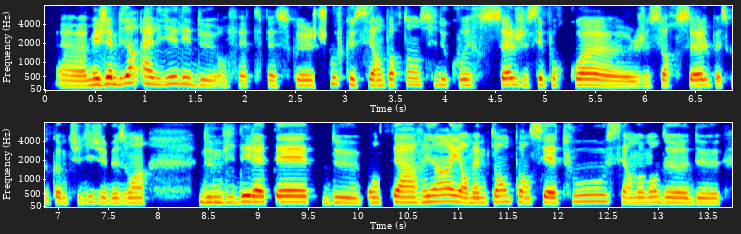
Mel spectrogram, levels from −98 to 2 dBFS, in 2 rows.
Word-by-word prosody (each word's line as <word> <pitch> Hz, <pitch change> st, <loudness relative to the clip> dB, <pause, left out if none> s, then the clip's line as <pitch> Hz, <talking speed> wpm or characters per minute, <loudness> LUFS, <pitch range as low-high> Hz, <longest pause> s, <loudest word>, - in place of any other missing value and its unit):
heu, 175 Hz, -1 st, -1 dB
mais 210 Hz, +2 st, +6 dB
j'aime 235 Hz, +2 st, +8 dB
bien 265 Hz, +5 st, +4 dB
allier 240 Hz, 0 st, +1 dB
les 240 Hz, -1 st, -1 dB
2, 190 Hz, -2 st, -5 dB
en 175 Hz, -, -11 dB
fait, 170 Hz, 0 st, -10 dB
parce 175 Hz, -1 st, -4 dB
que 185 Hz, -1 st, -2 dB
je -, -, -2 dB
trouve 235 Hz, -1 st, -6 dB
que 210 Hz, -, -1 dB
c'est 200 Hz, -, -1 dB
important 205 Hz, +3 st, -2 dB
aussi 215 Hz, +2 st, -9 dB
de 205 Hz, -, -4 dB
courir 195 Hz, 0 st, -4 dB
seule. 220 Hz, +1 st, +1 dB
Je 205 Hz, -3 st, -5 dB
sais 200 Hz, +3 st, +1 dB
pourquoi, 205 Hz, 0 st, 0 dB, 0.3 s
heu, 165 Hz, -1 st, -1 dB
je 165 Hz, +1 st, -9 dB
sors 185 Hz, +3 st, -4 dB
seule 195 Hz, +1 st, +2 dB
parce 160 Hz, -, -7 dB
que, -, -, -13 dB
comme 175 Hz, +1 st, -5 dB
tu 175 Hz, -, -11 dB
dis, 195 Hz, +3 st, -9 dB
j'ai 185 Hz, -2 st, -6 dB
besoin 170 Hz, +1 st, -3 dB, 0.5 s
de 190 Hz, -1 st, -2 dB
me 190 Hz, 0 st, -2 dB
vider 190 Hz, +3 st, +4 dB
la 200 Hz, -1 st, +7 dB
tête, 205 Hz, 0 st, +4 dB
de 175 Hz, -1 st, -3 dB
penser 185 Hz, +2 st, -1 dB
à 185 Hz, -1 st, +4 dB
rien 215 Hz, +4 st, +1 dB
et 215 Hz, -2 st, +4 dB
en 175 Hz, -, +1 dB
même 175 Hz, 0 st, -2 dB
temps 205 Hz, +2 st, -1 dB
penser 190 Hz, -1 st, 0 dB
à 180 Hz, -, +4 dB
tout. 220 Hz, +5 st, -4 dB
C'est 205 Hz, -3 st, -6 dB
un 175 Hz, -, -5 dB
moment 180 Hz, +2 st, -3 dB
de 180 Hz, -2 st, -1 dB
de 165 Hz, -1 st, -4 dB
190 Hz, 240 wpm, -20 LUFS, 180-210 Hz, 0.5 s, j'aime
